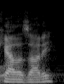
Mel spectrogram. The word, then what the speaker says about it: Calazoti: Sorry, I don't mean to interrupt you, Seth, but that is how you pronounce Kicker's last name? I had no... Calazoti? Yes. Yeah, Calazoti. Like Panzerotti?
